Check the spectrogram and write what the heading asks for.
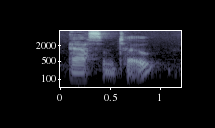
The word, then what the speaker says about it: asymptote: 0 is a horizontal asymptote remember we've talked about that all the way from 1030-3 on up asym pto te the P is silent and even though I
